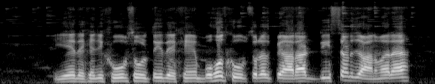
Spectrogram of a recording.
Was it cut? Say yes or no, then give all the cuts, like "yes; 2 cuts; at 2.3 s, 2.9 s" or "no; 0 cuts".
no; 0 cuts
